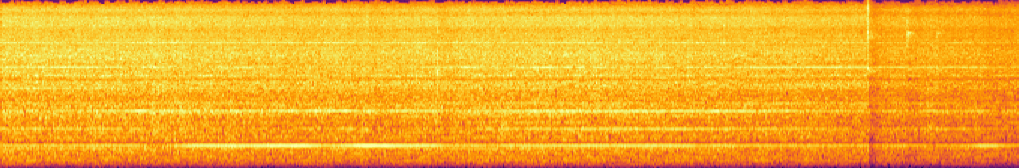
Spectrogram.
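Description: Router mounted in a homemade router table running at speed with a steady whine, its bit spinning. A single sharp click near the end, after which it runs a little quieter.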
